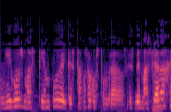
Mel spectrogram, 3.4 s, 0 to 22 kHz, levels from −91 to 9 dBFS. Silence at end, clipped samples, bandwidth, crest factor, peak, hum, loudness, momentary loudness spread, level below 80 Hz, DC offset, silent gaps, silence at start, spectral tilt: 0 s; under 0.1%; 10.5 kHz; 18 dB; -8 dBFS; none; -28 LUFS; 10 LU; -72 dBFS; under 0.1%; none; 0 s; -5.5 dB/octave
